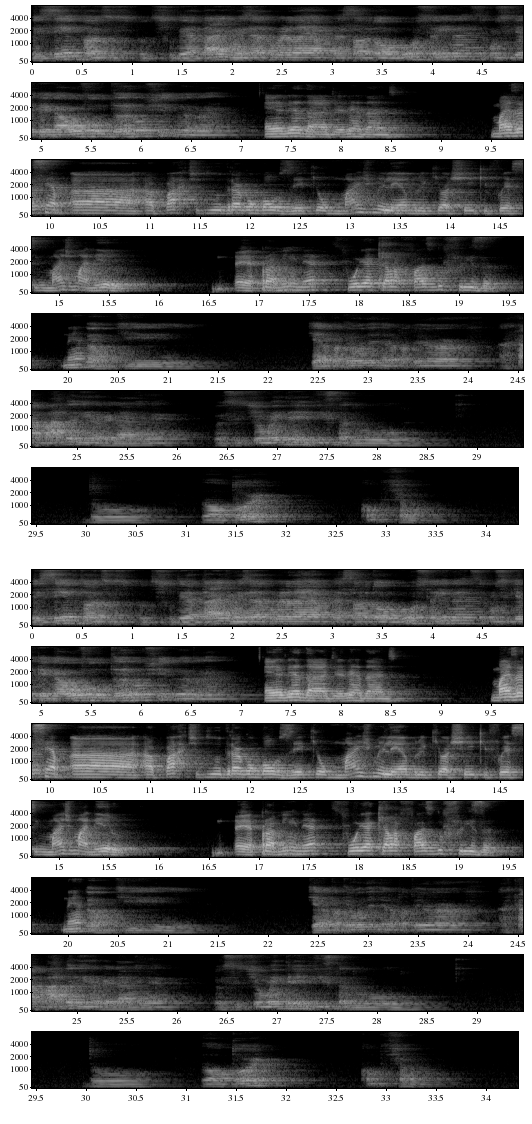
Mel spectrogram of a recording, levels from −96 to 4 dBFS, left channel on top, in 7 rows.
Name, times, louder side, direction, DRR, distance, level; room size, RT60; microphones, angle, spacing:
voice 1, 0.0-6.8 17.1-17.3 20.2-21.2 22.4-24.0 24.3-25.9 26.4-28.4 30.0-30.6 31.2-31.8 32.8-33.3, equal, 15° right, -4 dB, 3.7 m, -38 dB
voice 2, 7.2-8.6 9.5-15.7 16.6-17.6 17.9-19.4 20.0-20.2, right 4 dB, 35° right, 7 dB, 0.5 m, -28 dB
10.5 x 5.1 x 5.7 m, 0.97 s
head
